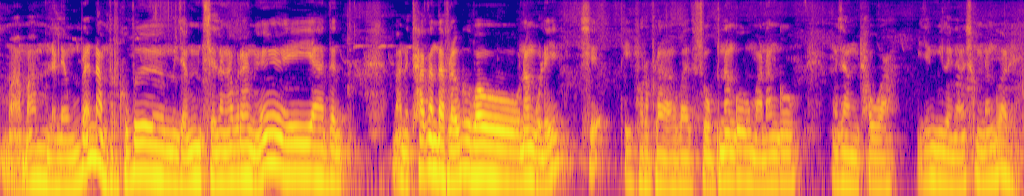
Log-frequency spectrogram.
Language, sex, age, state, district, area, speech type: Bodo, male, 45-60, Assam, Udalguri, rural, spontaneous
